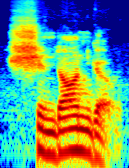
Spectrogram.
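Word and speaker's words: Chindongo: It's called Chindon, so it's pronounced Shindongo.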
